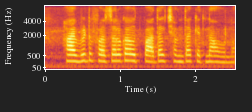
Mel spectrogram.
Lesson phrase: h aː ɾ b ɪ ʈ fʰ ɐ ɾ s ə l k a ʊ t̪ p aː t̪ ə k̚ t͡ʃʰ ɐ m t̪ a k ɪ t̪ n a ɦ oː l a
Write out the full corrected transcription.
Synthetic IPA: h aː ɾ b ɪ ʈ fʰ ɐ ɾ s ə l k a ʊ t̪ p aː d̪ ə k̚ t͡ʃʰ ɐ m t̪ a k ɪ t̪ n a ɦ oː l a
